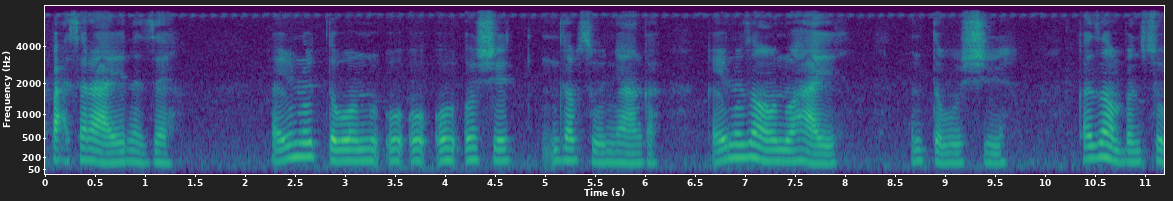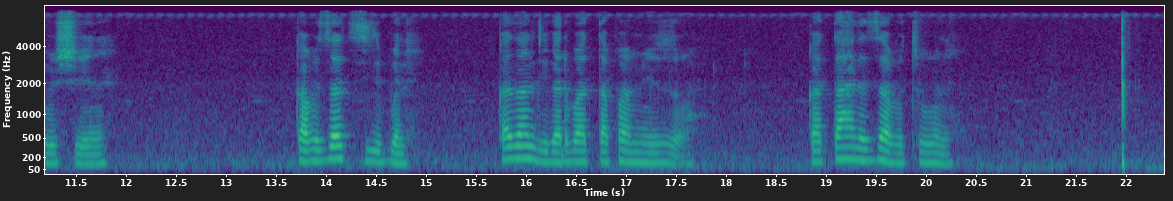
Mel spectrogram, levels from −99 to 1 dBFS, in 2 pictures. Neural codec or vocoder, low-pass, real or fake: none; 7.2 kHz; real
